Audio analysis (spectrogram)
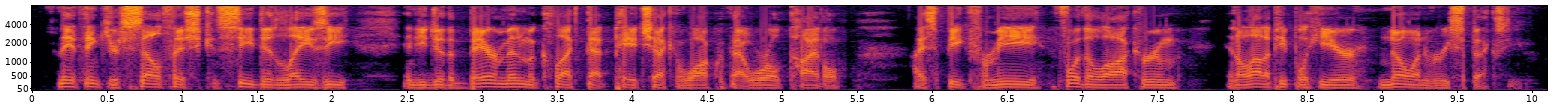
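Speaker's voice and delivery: normal talking voice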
